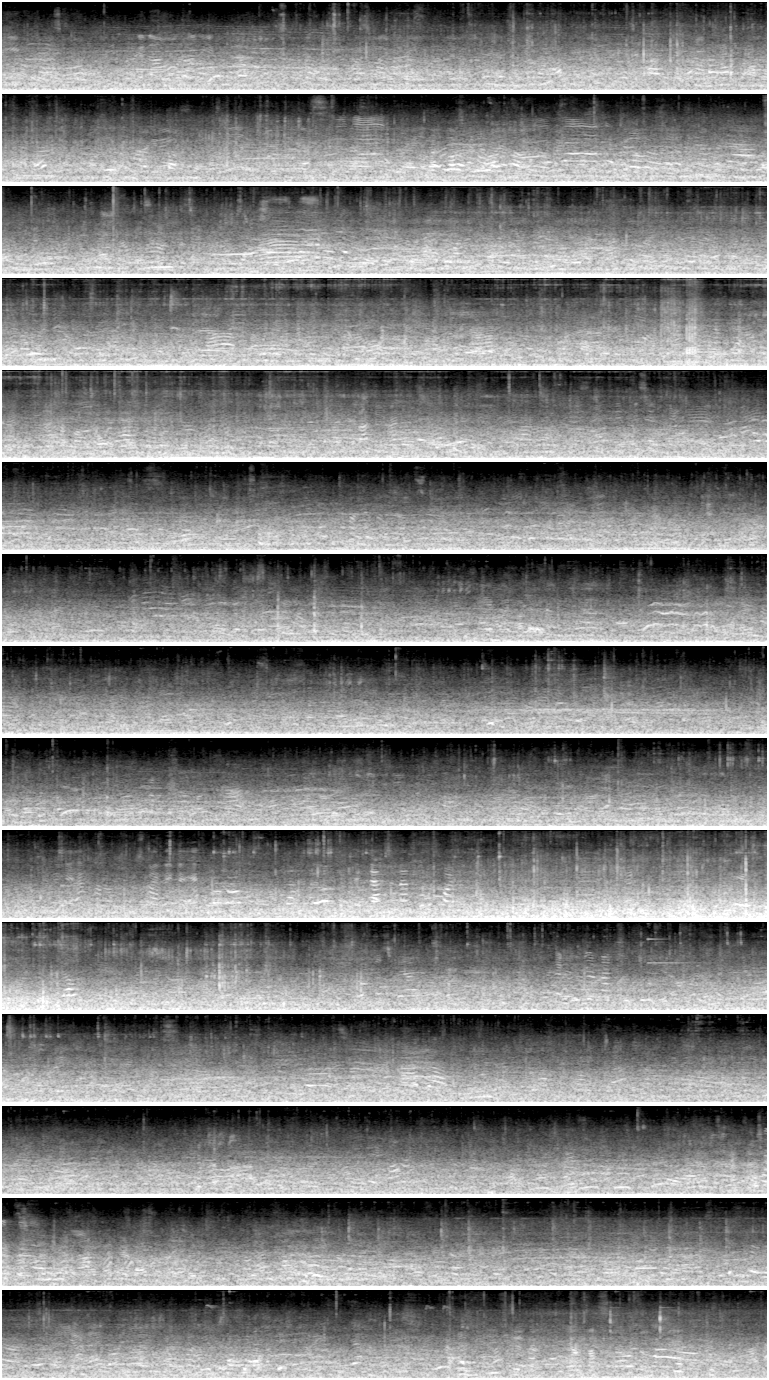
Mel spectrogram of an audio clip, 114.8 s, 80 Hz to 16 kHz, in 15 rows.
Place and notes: Fridays for Future demonstration is pasing-by, in a rather quiet passage at Haus der Kulturen der Welt.
(Sony PCM D50)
